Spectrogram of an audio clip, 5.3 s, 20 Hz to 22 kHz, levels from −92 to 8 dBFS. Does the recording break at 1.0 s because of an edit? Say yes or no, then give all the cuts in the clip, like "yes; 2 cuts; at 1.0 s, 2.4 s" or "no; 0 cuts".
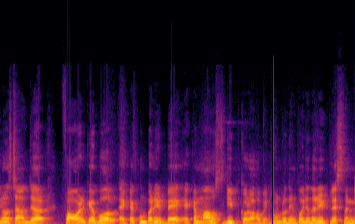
no; 1 cut; at 4.0 s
